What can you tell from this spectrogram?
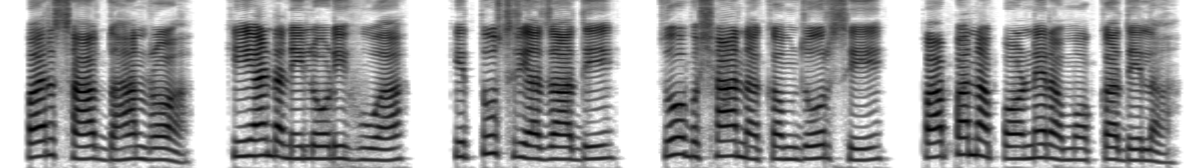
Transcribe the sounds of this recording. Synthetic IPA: pɐɾsaːpd̪ʱaːnɾɔa | kiɛ̃ːɳɖanĩloːɽiɦʊa | kit̪ʊsɾiaːd͡zaːd̪i | d͡zoːbʱɐʃaːnakɐmd͡zoːɾsi | paːpãnɐpɔːɽɽ̃ɛɾamɔːkad̪eːlaː

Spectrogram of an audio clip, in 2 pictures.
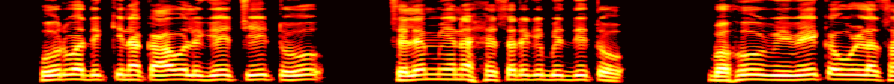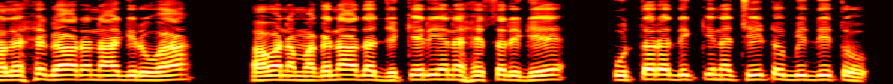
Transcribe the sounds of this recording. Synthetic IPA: puːɾʋɐd̪ikːinɐkaːʋɐliɡe̞t͡ʃiːʈu | selemjɐnɐhɛsɐɾiɡe̞bid̪ːit̪u | bɐɦuʋiʋɛːkɐʋuɭːɐsɐlɐɦɐɡaːɾɐnaːɡiɾuʋɐː | ʋɐnɐmɐɡɐnaːd̪ɐd͡ʒɛkɐɾijɐnɐɦɛsɐɾiɡe̞ | ut̪ːɐɾɐd̪ikːinɐt͡ʃiːʈubid̪ːit̪u

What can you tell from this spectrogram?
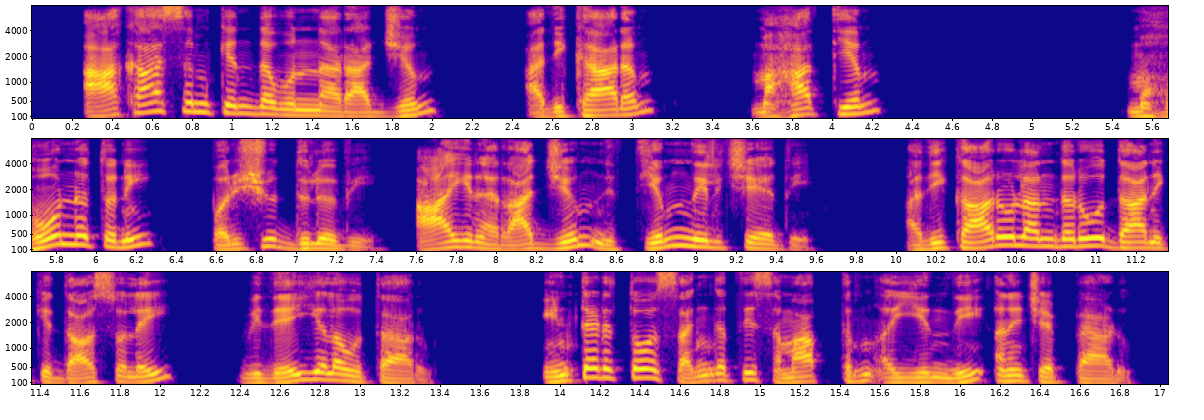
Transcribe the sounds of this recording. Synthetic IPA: aːkaːʃɐmkind̪ɐunːɐɾaːd͡ʒjɐm | ɐ̰d̪ʱikaːɾɐmː | ɐɦaːt̪jɐm | ɐɦoːnːɐt̪uni | pɐɾiʃud̪ʱːulɐʋi | aːjɐnɐɾaːd͡ʒjɐmnit̪jɐmnilit͡ʃeːd̪i | ɐd̪ʱikaːɾulɐnd̪ɐɾuːd̪aːnikid̪aːsulɐj | ʋid̪ɛːjɐlɐwut̪aːɾu | iɳʈ̪ɐɽit̪o̞ːsɐŋɡɐt̪isɐmaːp̚t̪ʰɐmɐjːind̪iʔɐnit͡ʃɛpːaːɽu

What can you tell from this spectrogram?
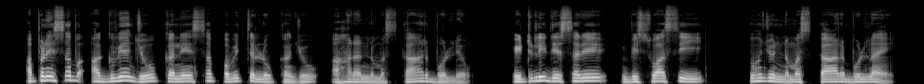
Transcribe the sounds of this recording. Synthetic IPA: ɐpɽ̃esɐbɐɡʋjãd͡ʒokɐnesɐb̚pɐʋɪt̪ɾəloːkãd͡ʒoɐɦãɾanɐməskaːɾboːlːejo̰ː | ɪʈlid̪eːsaɾeʋɪswaːsi | t̪ʊɦãːd͡ʒonɐməskaːɾboːlːãːḛː

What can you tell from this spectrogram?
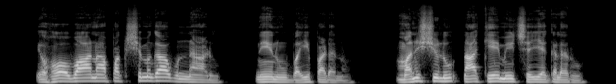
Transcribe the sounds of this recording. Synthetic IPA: jʔeɦɔːʋaːnaːpɐkʂɐmɐɡaːunːaːɽu | ne̞ːnubʱɐjɐpɐɽɐnu | mɐnuʂulunaːke̞ːmiːt͡ʃɛːjːɐɡɐlɐɾu

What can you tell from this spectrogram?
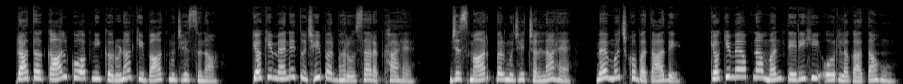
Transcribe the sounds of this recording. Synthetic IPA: pɾaːt̪əkaːlkoɐpnikɐɾʊɽ̃akibaːt̪mʊd͡ʒʱesʊnaː | kjõːkimɛ̃ːnet̪ʊd͡ʒʱipɐɾbʱɐɾoːsaɾɐkʰːaɦɛː | d͡ʒɪsmaːɾk̚pɐɾmʊd͡ʒʱet͡ʃɐlnaɦɛː | ʋɛːmʊd͡ʒʱkobɐt̪aːd̪eː | kjõːkimɛ̃ːɐpnamɐnt̪eːɾiɦiʔɔːɾlɐɡaːt̪aɦũː

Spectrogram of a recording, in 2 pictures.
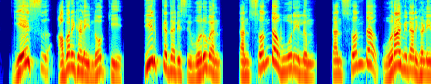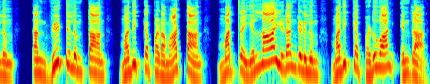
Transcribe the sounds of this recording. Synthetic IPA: jeːsɯʔɐʋɐɾɣɐɭɐɪnoːki | t̪iːɾkɐðɐɾɪsiɔɾɯʋɐn | t̪ɐnsɔnd̪ɐuːɾɪlɯm | t̪ɐnsɔnd̪ɐʊɾɐʋɪnɐɾɣɐɭɪlɯm | t̪ɐnʋiːʈːɪlɯmt̪aːn | mɐðɪkːɐpːɐɽɐmaːʈːaːn | mɐʈrɐɛlːaːɪɽɐŋɡɐɭɪlɯmːɐðɪkːɐpːɐɽɯʋaːnɛndra̰ːɾ

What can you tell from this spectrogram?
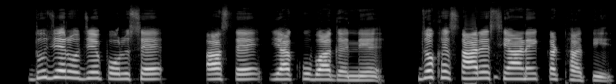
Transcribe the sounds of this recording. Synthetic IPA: d̪ʊd͡ʒɛɾoːd͡ʒɛpɔːlʊsɛ | aːsɛjaːkuːbaːɡɛnɛ | d͡zoːkʰɛsaːɾɛsjaːɽ̃ɛ̃kɐʈʰat̪iː

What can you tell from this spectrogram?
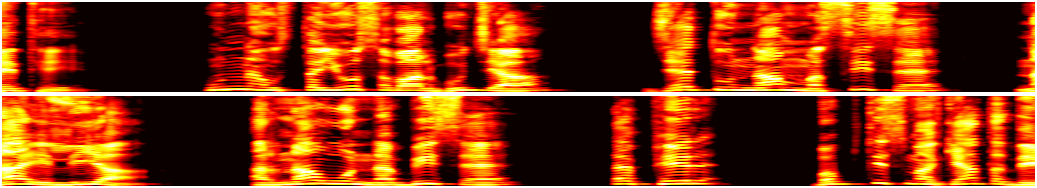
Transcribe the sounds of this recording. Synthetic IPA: et̪ʰḛː | ʊnːɛʊst̪ɛjosɐʋaːlbʊd͡ʒja | d͡ʒɛːt̪unaːmːɐsiːsɛ | naeːlɪja̰ | ɐɾnaʋonɐbisɛ | t̪ɛpʰeːɾ | bɐp̚t̪ɪsmãkjãt̪ɛd̪eː

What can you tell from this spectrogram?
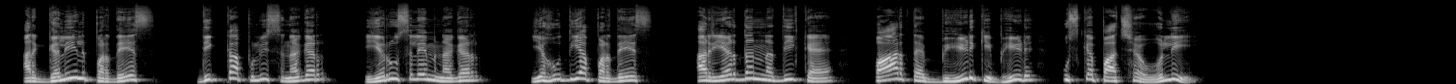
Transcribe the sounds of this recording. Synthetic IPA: ɐɾɡɐliːlpɐɾd̪eːs | d̪ɪkːapʊlɪsnɐɡəɾ | jɐɾuːsleːmnɐɡəɾ | jɐɦuːd̪ɪjapɐɾd̪eːs | ɐɾjɐɾd̪ənːɐd̪ikɛ | paːɾt̪ɛbʱiːɽkibʱiːɽ | ʊskɛpaːtːʃʰɛɦo̰ːli

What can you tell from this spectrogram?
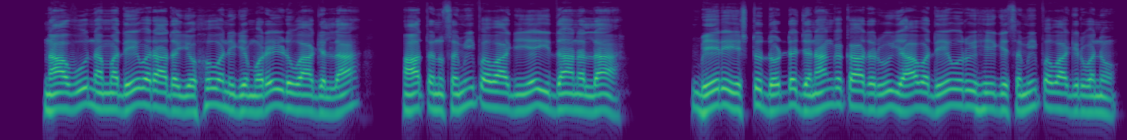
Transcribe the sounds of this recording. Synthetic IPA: naːʋunɐmːɐd̪ɛːʋɐɾaːd̪ɐjɔɦɔːʋɐniɡe̞mɔɾeiɽuʋaːɡɛlːɐ | aːt̪ɐnusɐmiːpɐʋaːɡijeːid̪ːaːnɐlːɐ | beːɾe̞ːʂʈud̪ɔɖːɐd͡ʒɐnaːŋɡɐkaːd̪ɐɾuːjaːʋɐd̪ɛːʋɐɾuɦeːɡe̞sɐmiːpɐʋaːɡiɾuʋɐnu

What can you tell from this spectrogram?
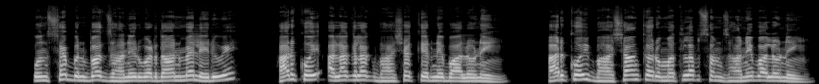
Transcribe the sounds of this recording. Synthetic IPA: kʊnseːbənbɐd̪d͡zʱaːneːɾoʋɐɾd̪aːnmɛ̃leːɾʊe | ɦɐɾkoːiʔɐləɡɐləɡbʱaːʃakeːɾneʋaːlonɐːɦĩ | ɦɐɾkoːibʱaːʃakɐɾomɐt̪ləbsɐ̃md͡ʒʱaːneʋaːlonɐɦĩː

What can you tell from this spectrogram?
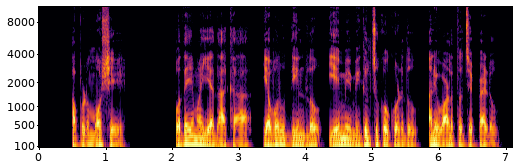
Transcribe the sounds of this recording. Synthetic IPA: ɐpːuɽumoːʂḛː | ud̪ɐjɐmɐjːeːd̪a̰ːkɐɛʋɐɾud̪iːnlo̞ːe̞ːmiːmiɡilt͡ʃukoːkuːɽɐd̪uɐniʋaːɭːɐt̪o̞ːt͡ʃɛpːaːɽṵ

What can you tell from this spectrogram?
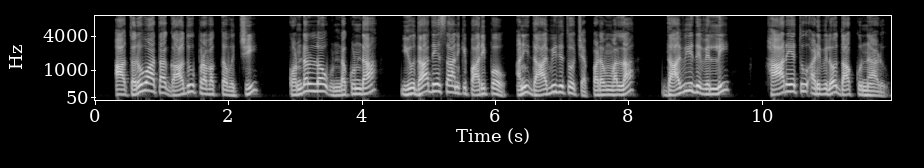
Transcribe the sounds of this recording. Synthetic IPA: aːt̪ɐɾuʋaːt̪ɐɡaːd̪uːpɾɐʋɐk̚t̪ɐʋɐt͡ʃːi | koɳɖɐlːo̞ːuɳɖɐkuɳɖaː | juːd̪ʱaːd̪ɛːʃaːnik̬ipaːɾipo̞ːɐnid̪aːʋiːd̪ut̪o̞ːt͡ʃɛpːɐɽɐmʋɐlːɐ | d̪aːʋiːd̪uʋe̞ɭːi | haːɾeːt̪uʔɐɽiʋilo̞ːd̪aːkːunːaːɽu

